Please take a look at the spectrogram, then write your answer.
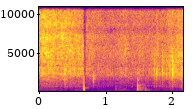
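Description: Pointed gourd goes into a pan of fried onions, with one sharp clatter as it lands, then a soft steady sizzle and a few light stirring scrapes nearby, no talking.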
